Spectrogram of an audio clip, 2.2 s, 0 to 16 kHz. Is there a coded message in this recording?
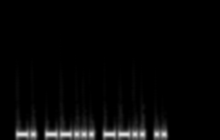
Yes: Morse code from 0.2 to 1.7 s, heard as a keyed tone, about 31 wpm, 700 Hz. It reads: N7ZI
